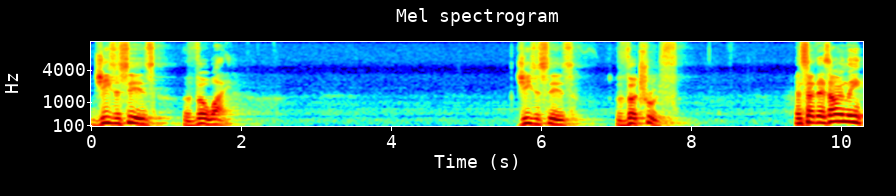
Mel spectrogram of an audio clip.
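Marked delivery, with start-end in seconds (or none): 0.0-7.8 slow, THE set apart after a short hold; stress on THE. Shown as a demonstration. Preacher showing what pops out of scripture, stressing THE. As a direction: land deliberately on "the" in each phrase. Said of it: "when I read the scripture differently".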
